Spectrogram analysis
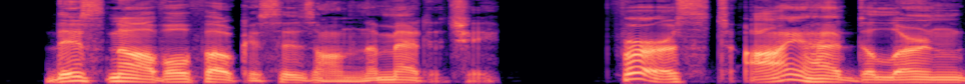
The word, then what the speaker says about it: Medici: This novel focuses on the Medici. First, I had to learn the correct way to pronounce the name. Americans tend to go with Medici. Italians though pronounce it, Medici.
